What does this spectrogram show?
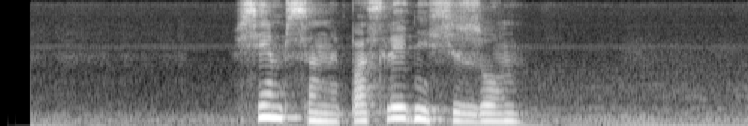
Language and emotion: Russian, neutral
